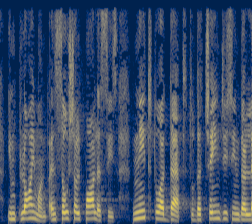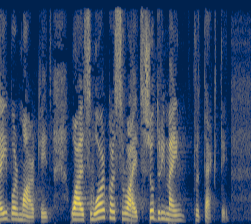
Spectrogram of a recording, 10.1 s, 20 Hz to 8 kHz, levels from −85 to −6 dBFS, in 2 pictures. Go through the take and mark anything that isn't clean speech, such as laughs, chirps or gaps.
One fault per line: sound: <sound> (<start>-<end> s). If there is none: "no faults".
no faults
